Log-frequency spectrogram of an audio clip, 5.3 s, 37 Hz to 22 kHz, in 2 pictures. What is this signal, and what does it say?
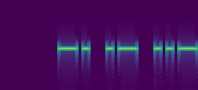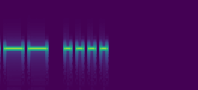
Morse code, heard as a keyed tone, about 15 wpm, 700 Hz. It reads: NA2H
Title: USA Call Signs - 4 Characters - 2x Character Spacing - 15wpm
